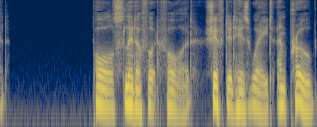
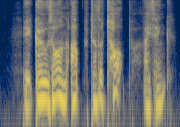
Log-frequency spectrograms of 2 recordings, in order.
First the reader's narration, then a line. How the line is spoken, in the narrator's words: he whispered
